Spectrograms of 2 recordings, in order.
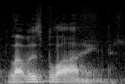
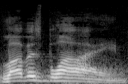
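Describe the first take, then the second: First: Repeated proverb, lower. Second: Slow, stressed proverb. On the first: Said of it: "That's right". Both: Shown as a demonstration.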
